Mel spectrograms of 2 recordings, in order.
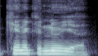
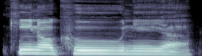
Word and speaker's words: Kinokuniya: So we went there, and then I think we finished off going to Kinokuniya. How do you pronounce?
